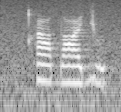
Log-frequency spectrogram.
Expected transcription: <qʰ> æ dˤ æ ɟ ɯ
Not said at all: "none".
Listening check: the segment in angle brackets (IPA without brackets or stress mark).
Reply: qʰ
